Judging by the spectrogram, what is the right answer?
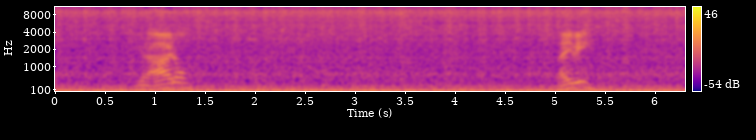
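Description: A Ford F350 pickup engine idles steadily with a low, even rumble after its fuel problem was fixed, with brief talking over it.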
